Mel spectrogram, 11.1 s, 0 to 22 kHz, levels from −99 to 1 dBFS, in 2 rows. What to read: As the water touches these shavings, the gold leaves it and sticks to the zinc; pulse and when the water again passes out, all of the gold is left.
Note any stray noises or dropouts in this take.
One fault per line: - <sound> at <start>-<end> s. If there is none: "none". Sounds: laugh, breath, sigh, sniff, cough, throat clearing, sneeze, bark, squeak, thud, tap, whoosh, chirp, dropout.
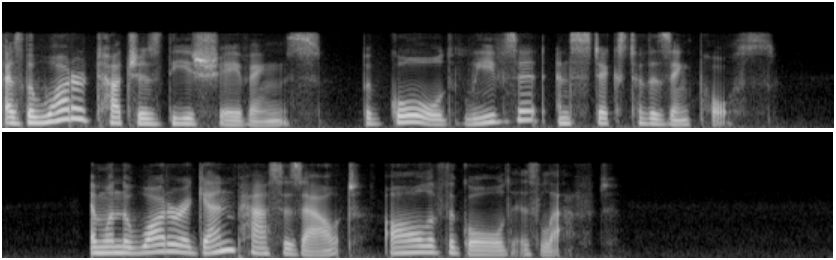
none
